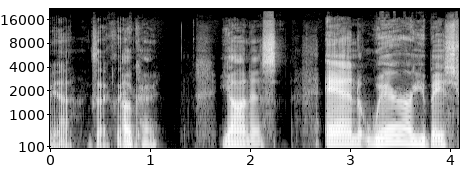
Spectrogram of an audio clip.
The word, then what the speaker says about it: Yiannis: Yeah, it's pronounced Yiannis. Yiannis.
